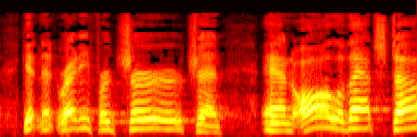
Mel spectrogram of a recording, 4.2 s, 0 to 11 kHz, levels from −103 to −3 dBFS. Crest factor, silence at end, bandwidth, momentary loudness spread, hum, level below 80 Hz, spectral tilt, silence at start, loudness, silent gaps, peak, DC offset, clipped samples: 18 dB; 0 s; 8 kHz; 9 LU; none; -78 dBFS; -6 dB/octave; 0.25 s; -24 LUFS; none; -6 dBFS; under 0.1%; under 0.1%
